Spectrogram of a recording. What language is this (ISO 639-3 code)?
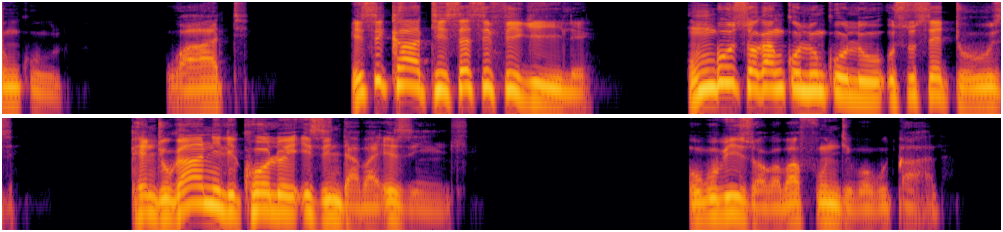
nde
